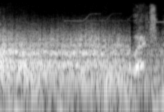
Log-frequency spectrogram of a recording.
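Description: Cartoon sci-fi sound effect: a loud rushing noise that slowly fades away, with a voice starting near the end.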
